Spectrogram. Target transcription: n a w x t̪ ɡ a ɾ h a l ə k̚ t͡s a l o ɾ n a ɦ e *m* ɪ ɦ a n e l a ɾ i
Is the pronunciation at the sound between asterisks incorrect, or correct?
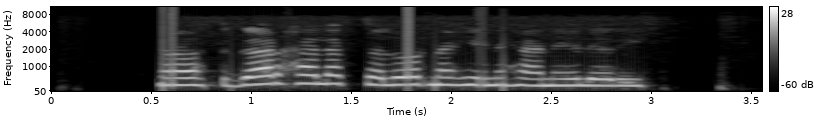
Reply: incorrect: n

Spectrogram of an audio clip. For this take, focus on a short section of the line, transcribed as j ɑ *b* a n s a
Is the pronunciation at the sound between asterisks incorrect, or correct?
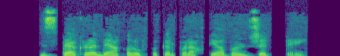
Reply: correct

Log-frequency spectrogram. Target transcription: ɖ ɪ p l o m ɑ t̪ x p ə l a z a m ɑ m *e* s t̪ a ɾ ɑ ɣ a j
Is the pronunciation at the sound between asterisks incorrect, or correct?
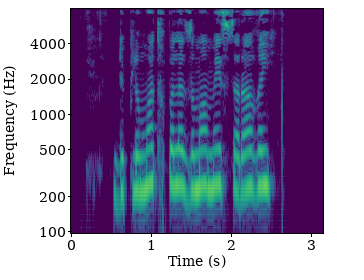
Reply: correct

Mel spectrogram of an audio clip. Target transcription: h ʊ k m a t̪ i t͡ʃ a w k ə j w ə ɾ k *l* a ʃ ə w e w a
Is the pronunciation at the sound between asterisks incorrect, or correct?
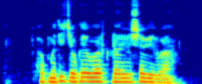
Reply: incorrect: ɽ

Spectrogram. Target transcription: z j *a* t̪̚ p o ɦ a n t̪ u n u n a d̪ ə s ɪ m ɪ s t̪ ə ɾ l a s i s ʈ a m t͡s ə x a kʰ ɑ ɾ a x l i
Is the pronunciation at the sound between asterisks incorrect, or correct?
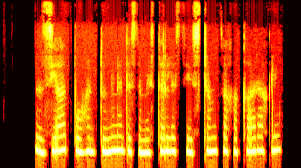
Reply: incorrect: ɑ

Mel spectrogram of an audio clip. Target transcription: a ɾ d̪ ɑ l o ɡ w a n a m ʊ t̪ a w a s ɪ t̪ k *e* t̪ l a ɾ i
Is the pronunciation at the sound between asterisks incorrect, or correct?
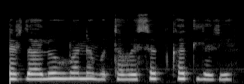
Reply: incorrect: a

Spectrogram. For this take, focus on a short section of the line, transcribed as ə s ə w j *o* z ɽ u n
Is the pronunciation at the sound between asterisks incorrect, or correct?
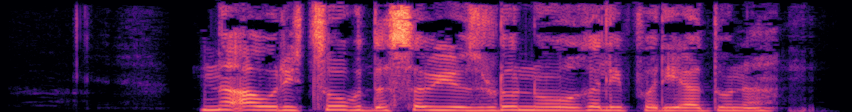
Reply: correct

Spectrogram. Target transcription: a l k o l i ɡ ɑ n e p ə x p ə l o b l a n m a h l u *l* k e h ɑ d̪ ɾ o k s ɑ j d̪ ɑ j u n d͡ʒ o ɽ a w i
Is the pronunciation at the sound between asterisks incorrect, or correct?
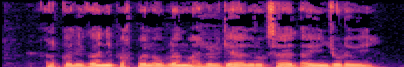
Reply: correct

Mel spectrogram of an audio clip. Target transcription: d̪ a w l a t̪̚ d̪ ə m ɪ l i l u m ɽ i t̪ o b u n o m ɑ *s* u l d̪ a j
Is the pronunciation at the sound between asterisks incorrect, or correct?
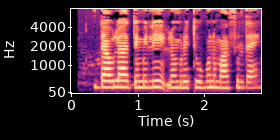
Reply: correct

